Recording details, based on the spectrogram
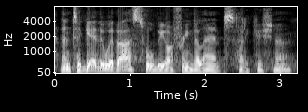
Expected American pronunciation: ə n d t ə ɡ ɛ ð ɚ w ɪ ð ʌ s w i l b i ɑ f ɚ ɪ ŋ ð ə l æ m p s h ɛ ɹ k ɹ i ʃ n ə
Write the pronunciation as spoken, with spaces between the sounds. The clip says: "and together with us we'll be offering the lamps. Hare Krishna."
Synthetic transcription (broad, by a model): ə n t ə ɡ ɛ ð ɚ w ɪ ð ʌ s w i l b i ɑ f ɚ ɪ ŋ ð ə l æ m p s h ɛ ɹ k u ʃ n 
